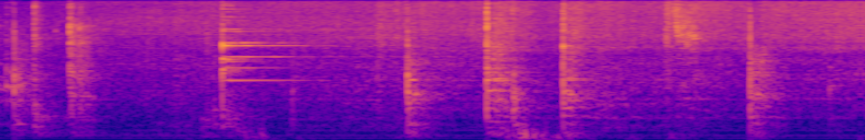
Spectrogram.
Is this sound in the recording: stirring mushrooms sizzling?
yes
